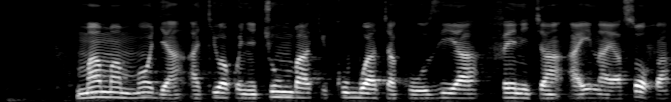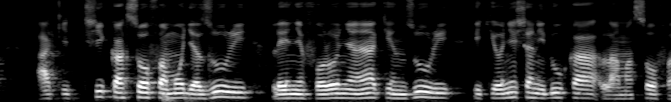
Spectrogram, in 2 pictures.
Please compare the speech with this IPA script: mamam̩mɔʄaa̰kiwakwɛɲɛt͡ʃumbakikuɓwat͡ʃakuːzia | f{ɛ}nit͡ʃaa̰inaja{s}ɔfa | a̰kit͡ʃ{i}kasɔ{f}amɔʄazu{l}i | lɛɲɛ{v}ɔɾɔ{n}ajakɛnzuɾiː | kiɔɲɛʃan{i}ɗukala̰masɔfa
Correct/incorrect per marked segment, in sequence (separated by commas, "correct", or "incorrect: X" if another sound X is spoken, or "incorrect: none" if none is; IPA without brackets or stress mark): correct, correct, correct, correct, incorrect: ɾ, incorrect: f, incorrect: ɲ, correct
